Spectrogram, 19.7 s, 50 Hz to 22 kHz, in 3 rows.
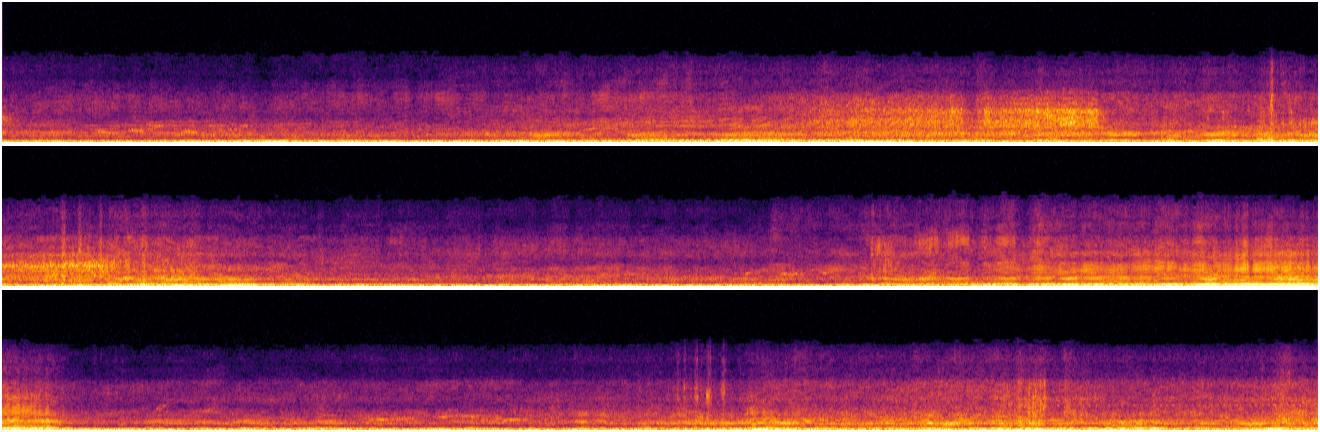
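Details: Honey bees swarming around their new backyard hive, a first-year colony from spring 2023. A steady low roar of wingbeats, broken by brief brighter hissing bursts and a louder close pass near twelve seconds.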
